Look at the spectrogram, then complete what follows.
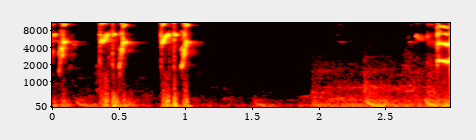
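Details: Lovebird practising ngekek, the long trill, as other birds join in: clusters of quick, squeaky chattering notes, a short pause, then another bright burst rising at the end.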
